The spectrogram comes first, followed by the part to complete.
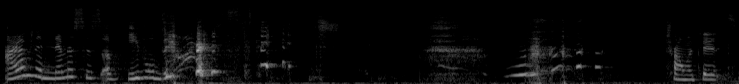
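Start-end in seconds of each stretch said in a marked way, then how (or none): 0.0-3.4 loud, grand self-proclaimed hero; hammed-up hero boast. Heroine declaring herself to the mom, grandiose. 4.2-6.0 high, squealing laughter; helpless laugh. Real, not acted. Player cracking up at the hero line, real laughter.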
